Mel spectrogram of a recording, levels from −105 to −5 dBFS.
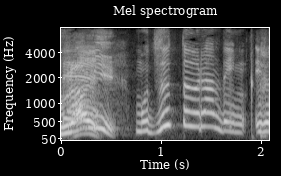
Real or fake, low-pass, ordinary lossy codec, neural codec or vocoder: real; none; none; none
